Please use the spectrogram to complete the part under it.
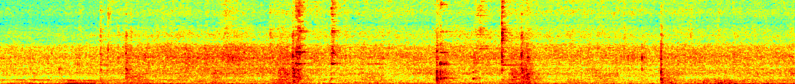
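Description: Steady loud sizzling as a little water is poured into a hot pan of pasta and masala, with occasional scrapes and clinks of a utensil stirring; no talking.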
